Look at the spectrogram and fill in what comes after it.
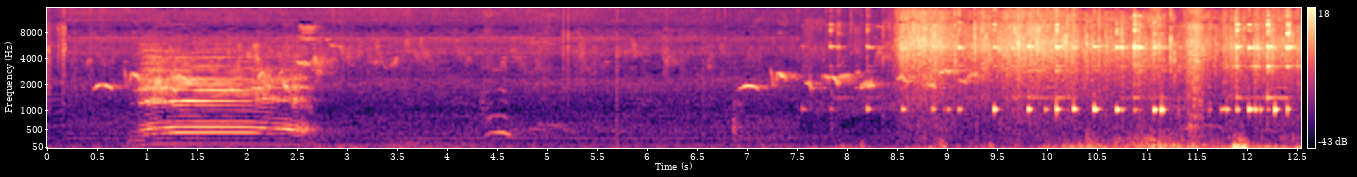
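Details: Cow mooing once, a long harmonic low moo in the first three seconds, followed by quieter farm noises, a short higher call and a bright clattering metallic sound in the second half.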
